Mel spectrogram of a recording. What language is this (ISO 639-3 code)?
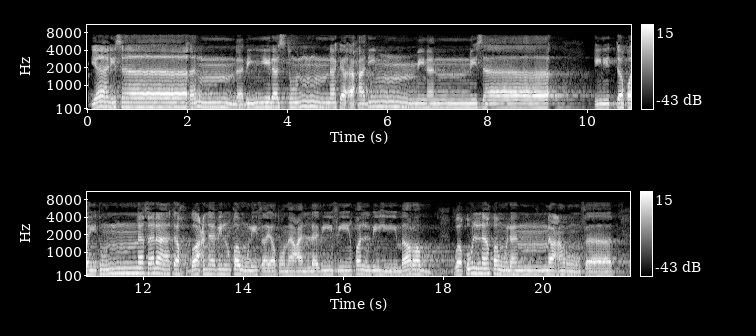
ara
